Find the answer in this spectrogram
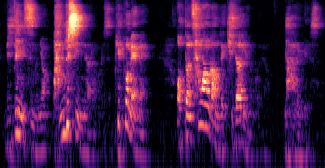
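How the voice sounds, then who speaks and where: A man preaching a sermon as a pastor, animated, moving between loud exclamations and soft, hushed quotes. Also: on the high side. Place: church sanctuary. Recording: echoey church hall, mic at a distance.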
